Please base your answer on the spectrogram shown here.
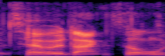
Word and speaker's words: pterodactyl: Why can't you hear a pterodactyl go to the bathroom? I don't know. Because the P is silent.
